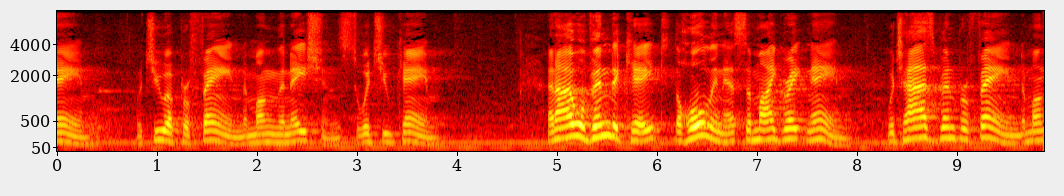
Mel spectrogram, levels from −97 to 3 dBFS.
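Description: No technical faults can be heard anywhere in the audio, and the signal stays continuous and stable throughout.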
